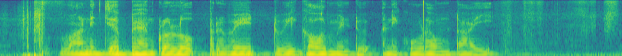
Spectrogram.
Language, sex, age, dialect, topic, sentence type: Telugu, male, 25-30, Southern, banking, statement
